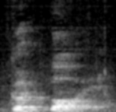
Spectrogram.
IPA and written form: ˌgʊd̚ ˈbɔɪ (good boy)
